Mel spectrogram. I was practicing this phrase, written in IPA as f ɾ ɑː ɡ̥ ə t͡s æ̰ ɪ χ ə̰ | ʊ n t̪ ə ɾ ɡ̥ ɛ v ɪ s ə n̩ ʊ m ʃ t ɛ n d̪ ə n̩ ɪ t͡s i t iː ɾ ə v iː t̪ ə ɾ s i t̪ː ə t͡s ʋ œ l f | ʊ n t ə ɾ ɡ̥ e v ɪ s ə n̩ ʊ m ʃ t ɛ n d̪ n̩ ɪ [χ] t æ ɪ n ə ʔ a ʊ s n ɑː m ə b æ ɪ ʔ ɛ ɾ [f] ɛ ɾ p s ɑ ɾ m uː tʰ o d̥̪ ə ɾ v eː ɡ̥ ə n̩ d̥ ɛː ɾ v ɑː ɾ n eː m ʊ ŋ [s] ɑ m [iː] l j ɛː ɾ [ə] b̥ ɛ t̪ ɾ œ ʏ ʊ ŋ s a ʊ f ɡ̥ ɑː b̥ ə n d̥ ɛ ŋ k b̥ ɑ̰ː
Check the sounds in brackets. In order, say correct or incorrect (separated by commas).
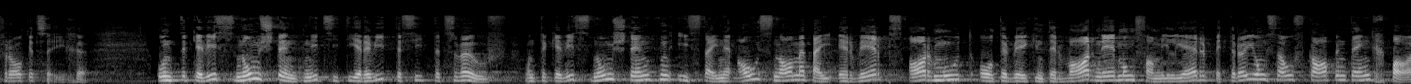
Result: incorrect, incorrect, incorrect, incorrect, correct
